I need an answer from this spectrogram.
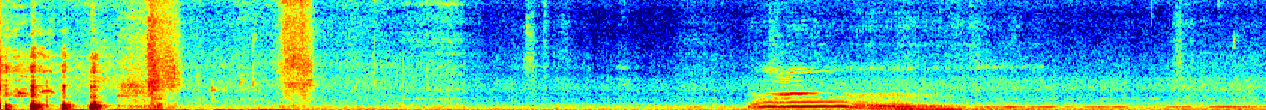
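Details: A startled pet cat indoors, still grumbling during play: several loud thumps, a quiet stretch, then one low yowl that slides downward, trailing into a faint lingering moan.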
